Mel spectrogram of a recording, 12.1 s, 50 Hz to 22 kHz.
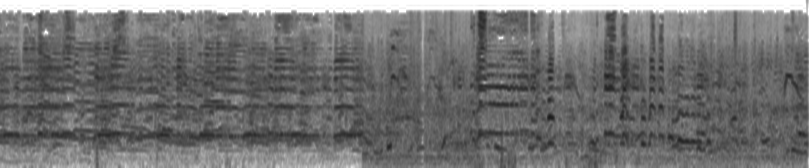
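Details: Large wintering swan flock at Lake Hyoko, Agano City, Japan, January 2022. Continuous trumpeting honks overlap. Partway through, the sound shifts to a closer, louder mix of sharper calls and splashy noises.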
